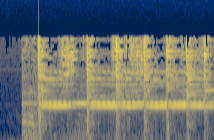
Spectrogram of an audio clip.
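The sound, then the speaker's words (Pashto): A school bell rings loudly after a sudden start: a sustained metallic tone struck repeatedly at a brisk, slightly uneven pace. “دا راپور د ښوونځي په زنګ پیلېږي.”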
